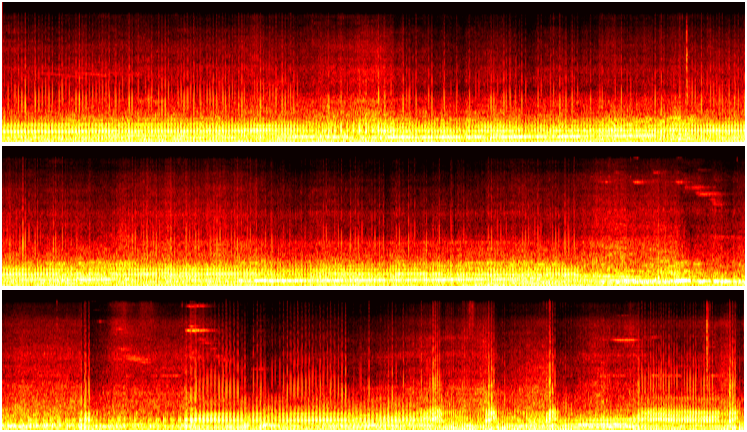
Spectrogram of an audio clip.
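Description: A small underbone motorcycle engine running at a steady cruising speed, with wind rushing over the microphone. About two-thirds of the way through its pitch dips and then climbs as the bike slows and speeds up again, and it rises again a couple of times near the end.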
